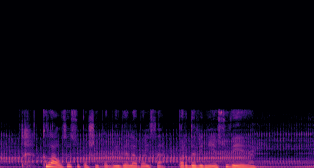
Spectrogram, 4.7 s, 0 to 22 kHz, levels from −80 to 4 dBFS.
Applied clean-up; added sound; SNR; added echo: none; Mechanisms; 12 dB; none.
